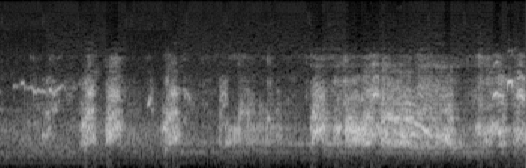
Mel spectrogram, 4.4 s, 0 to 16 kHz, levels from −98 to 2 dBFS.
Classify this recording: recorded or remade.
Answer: recorded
